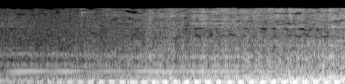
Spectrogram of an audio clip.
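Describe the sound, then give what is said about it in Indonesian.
A motorcycle engine runs steadily as a rider heads home at night, a loud low rumble with a fast pulsing throb that holds an even level throughout. “Aku pun mengendarai motorku dan pulang ke rumah.”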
